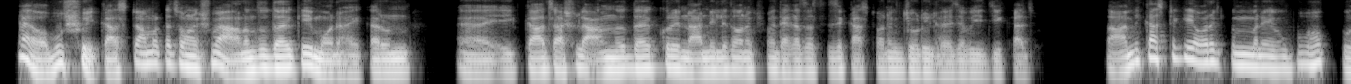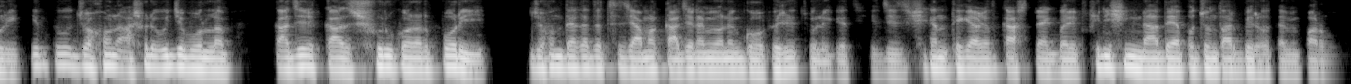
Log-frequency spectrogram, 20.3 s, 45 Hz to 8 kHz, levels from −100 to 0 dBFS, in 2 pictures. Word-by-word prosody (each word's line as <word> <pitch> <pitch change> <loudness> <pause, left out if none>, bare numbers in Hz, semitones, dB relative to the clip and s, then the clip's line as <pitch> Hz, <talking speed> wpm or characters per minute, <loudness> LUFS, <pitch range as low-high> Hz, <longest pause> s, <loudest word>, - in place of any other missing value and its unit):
হ্যাঁ, 230 - +6
অবশ্যই। 160 +8 +3
কাজটা 100 +8 -2
আমার 160 0 +3
কাছে 160 -1 -1
অনেক 125 -3 +5
সময় 155 -3 +4
আনন্দদায়কই 125 +6 +6
মনে 90 -1 0
হয়। 85 -1 -5
কারণ, 100 0 +3 0.5
এ - - -3 0.3
এই 100 - -4
কাজ 105 +1 +2
আসলে 120 +4 -1
আনন্দদায়ক 115 +2 +4
করে 125 -2 +4
না - - -1
নিলে 110 0 +2
তো - - 0
অনেক 110 -1 0
সময় 115 -2 -3
দেখা 100 +1 -3
যাচ্ছে 105 +1 -6
যে, - - -1
কাজটা 95 0 -9
অনেক 105 +1 -1
জটিল 100 -1 -1
হয়ে 90 -1 -5
যাবে, 95 0 -4
ইজি 95 +2 -10
কাজ। - - -9 0.6
তা - - -11
আমি 155 +7 +4
কাজটাকে 220 0 +2
অনেক 180 - +2 0.3
মানে 130 -1 +3
উপভোগ 155 +6 0
করি। 100 -4 -3
কিন্তু 140 +1 -6 0.2
যখন 135 +2 0
আসলে 110 +5 -2
ঐযে 130 0 +3
বললাম, 110 -2 +2 0.4
কাজের 120 +3 +1
কাজ 115 -1 -1 0.2
শুরু 130 +2 +2
করার 110 -1 0
পরেই 115 -7 +3 0.5
যখন 120 +2 0
দেখা 120 0 0
যাচ্ছে 120 0 -6
যে, - - -1
আমার 110 +1 -1
কাজের 105 +1 -2
আমি 105 - +1
অনেক 105 0 +1
গভীরে 105 +2 -2
চলে 90 -3 -6
গেছি 90 0 -14
জি, 100 - -8
জি। 95 - -16
সেখান 120 -2 -2
থেকে 115 0 -1
আগাত 110 +1 -4
কাজটা 110 +1 -7
একবারে 100 +1 -4
ফিনিশিং 125 0 0
না 110 - +1
দেওয়া 110 -1 +1
পর্যন্ত 110 -1 -1
আর 105 - -3
বের 105 -3 -1
হতে 95 - -12
আমি 90 - -8
পারবো। 90 -2 -10
110 Hz, 225 wpm, -19 LUFS, 105-125 Hz, 0.6 s, হ্যাঁ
